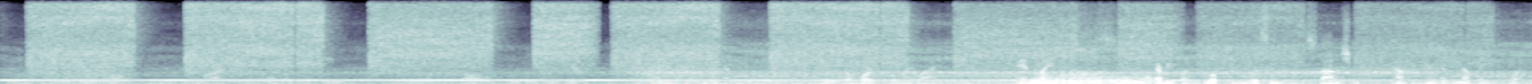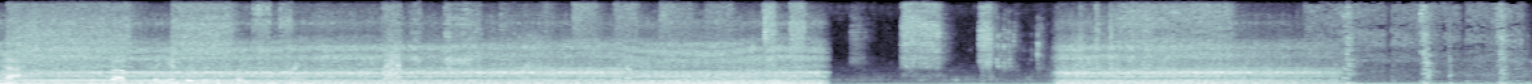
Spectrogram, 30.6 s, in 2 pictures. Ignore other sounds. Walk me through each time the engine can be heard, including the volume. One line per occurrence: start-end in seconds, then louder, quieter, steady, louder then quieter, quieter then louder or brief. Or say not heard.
0.0-23.6 louder
25.8-30.6 quieter.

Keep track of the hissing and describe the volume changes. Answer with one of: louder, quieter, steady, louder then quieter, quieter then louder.
quieter.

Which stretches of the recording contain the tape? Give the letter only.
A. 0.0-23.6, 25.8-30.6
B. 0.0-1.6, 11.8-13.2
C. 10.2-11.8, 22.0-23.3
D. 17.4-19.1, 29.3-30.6
C.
